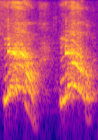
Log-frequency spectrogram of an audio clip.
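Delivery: high shouted protest; crowd shout. Retold or imitated. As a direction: yell it like a stunned crowd. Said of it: "Everybody's like".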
